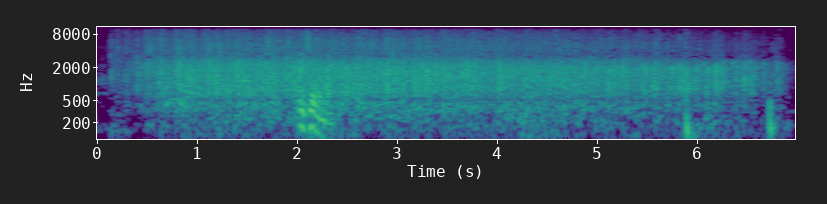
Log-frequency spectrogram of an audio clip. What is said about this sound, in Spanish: ¿Por qué no le damos un fuerte aplauso?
